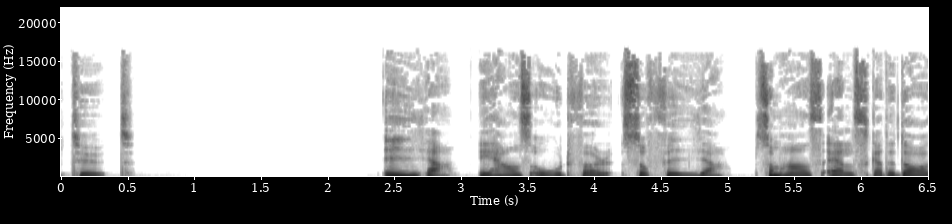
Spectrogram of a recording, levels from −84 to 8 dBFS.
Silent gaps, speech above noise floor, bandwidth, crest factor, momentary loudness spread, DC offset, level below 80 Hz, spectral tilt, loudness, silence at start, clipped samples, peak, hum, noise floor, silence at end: 1.20-2.29 s; over 72 dB; 16.5 kHz; 18 dB; 9 LU; under 0.1%; -54 dBFS; -5 dB/octave; -19 LUFS; 0.1 s; under 0.1%; -2 dBFS; none; under -90 dBFS; 0 s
